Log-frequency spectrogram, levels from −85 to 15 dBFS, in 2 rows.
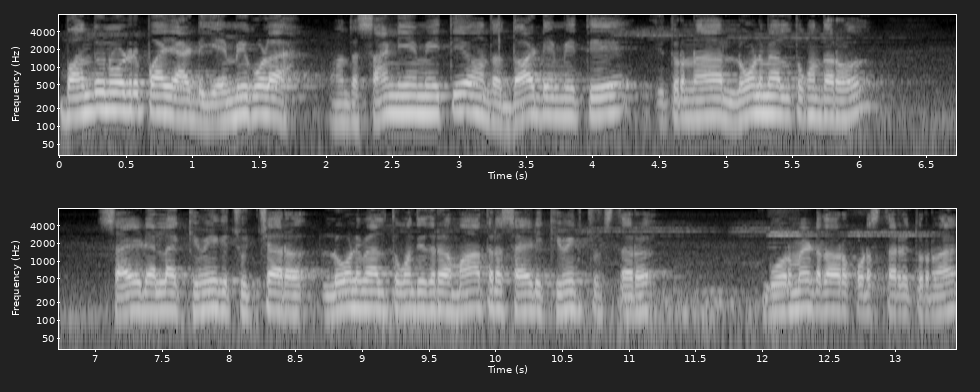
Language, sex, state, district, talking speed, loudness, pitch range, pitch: Kannada, male, Karnataka, Dharwad, 140 wpm, -13 LUFS, 135-155 Hz, 150 Hz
